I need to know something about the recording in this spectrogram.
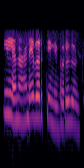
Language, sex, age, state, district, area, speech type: Kannada, female, 18-30, Karnataka, Uttara Kannada, rural, conversation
